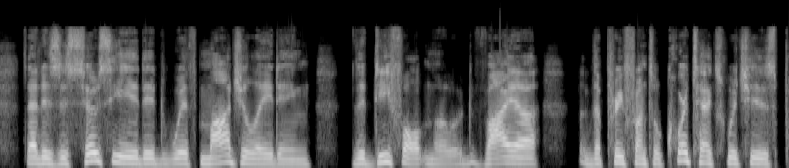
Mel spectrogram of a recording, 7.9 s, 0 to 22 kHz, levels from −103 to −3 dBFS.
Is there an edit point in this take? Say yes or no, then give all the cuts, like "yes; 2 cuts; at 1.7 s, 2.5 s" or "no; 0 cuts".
no; 0 cuts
